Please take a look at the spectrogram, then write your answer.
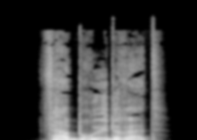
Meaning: second-person plural subjunctive I of verbrüdern
- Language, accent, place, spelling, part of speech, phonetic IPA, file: German, Germany, Berlin, verbrüdret, verb, [fɛɐ̯ˈbʁyːdʁət], De-verbrüdret.ogg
